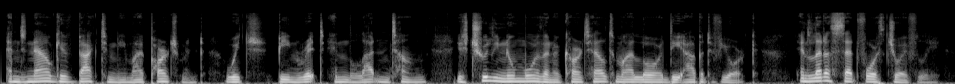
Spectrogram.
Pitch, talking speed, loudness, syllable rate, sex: 115 Hz, 205 wpm, -18 LUFS, 5.2 syllables/s, male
